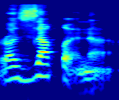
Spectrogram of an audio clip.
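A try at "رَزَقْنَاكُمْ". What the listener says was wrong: Jangan lagi rozak, tapi rozako. Rozako. Iya, rozakonakum. Jangan rozak.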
